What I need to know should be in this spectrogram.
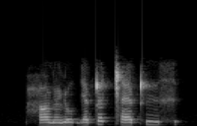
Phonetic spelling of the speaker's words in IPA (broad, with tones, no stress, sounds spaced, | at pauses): h ɑ˩˧˩ ɳ ə̃˨˩˦ ɳ o˩˧˩ ɡ æ˨˥ ʈ ɐ˥ ǁ æ˨˥ ʈʰ ɨ˥˧ x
